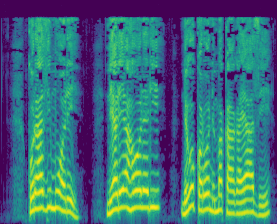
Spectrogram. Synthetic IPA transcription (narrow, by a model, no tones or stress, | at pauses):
koɾaːðimwɔɾe | neaɾeaɦɔɾɛɾi | neɣokɔɾwɔnemakaːɣajaðe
